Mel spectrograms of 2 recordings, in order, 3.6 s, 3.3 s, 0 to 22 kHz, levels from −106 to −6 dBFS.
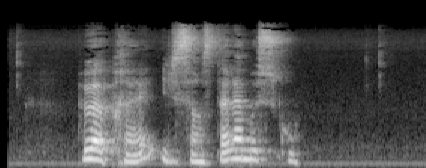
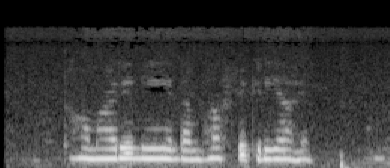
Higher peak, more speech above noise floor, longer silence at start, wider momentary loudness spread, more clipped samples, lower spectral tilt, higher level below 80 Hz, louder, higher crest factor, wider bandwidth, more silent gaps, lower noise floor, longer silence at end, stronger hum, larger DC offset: first, -4 dBFS vs -10 dBFS; about the same, 34 dB vs 36 dB; about the same, 0.7 s vs 0.6 s; second, 15 LU vs 18 LU; neither; second, -4 dB/octave vs -10 dB/octave; second, -66 dBFS vs -50 dBFS; about the same, -22 LUFS vs -23 LUFS; first, 20 dB vs 14 dB; first, 12.5 kHz vs 3.2 kHz; neither; about the same, -56 dBFS vs -58 dBFS; first, 1.05 s vs 0.05 s; neither; neither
